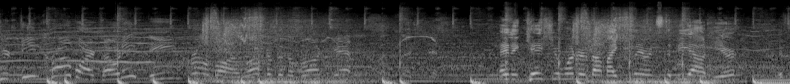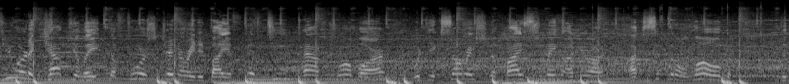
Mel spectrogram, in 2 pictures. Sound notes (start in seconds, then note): 2.0 electricity crackling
